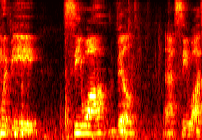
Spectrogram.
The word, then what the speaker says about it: Vild: So the name would be Seewa Vild. Seewa is spelled Seewa. Last name Vild, V-I-L-D.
